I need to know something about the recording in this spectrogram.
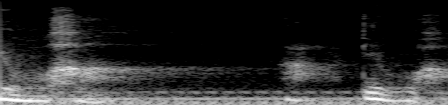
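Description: An elderly man's voice making short breathy vocal sounds with quickly falling pitch, one right at the start and two more near the end, over a steady low hum.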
